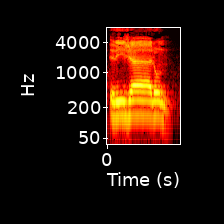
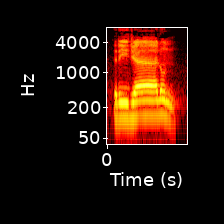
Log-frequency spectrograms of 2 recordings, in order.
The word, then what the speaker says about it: رجال: قال المؤلف وفقه الله: مثال ذلك قوله تعالى رجال، فيه رجال يحبون، رجال كلمة رجال الراء مرققة وهي وقعت في أول الكلمة، الراء مرققة لأنها مكسورة، إذن تقرأ رجال، ري ري هكذا تنطق الراء المكسورة، ري رجال.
